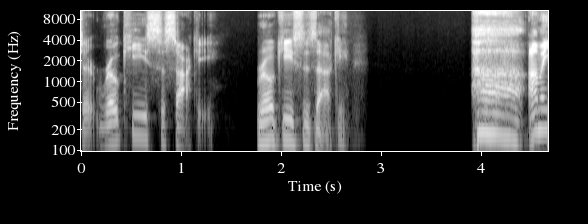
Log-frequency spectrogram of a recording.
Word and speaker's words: Roki Sasaki: a lot Roi I looked up how to pronounce it Roki Sasaki Roki suzaki ah I'm a Yankee fan I'm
